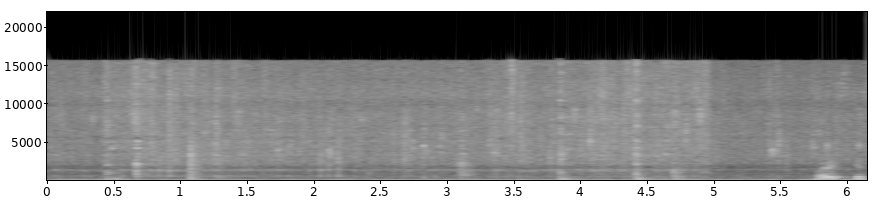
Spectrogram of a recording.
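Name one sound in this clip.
A metal spoon scrapes and taps against a metal pot.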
